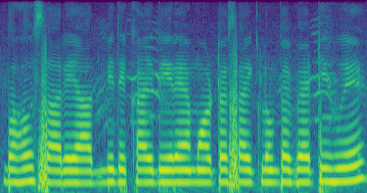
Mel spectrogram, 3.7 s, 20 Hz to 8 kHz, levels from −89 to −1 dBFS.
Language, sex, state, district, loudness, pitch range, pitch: Hindi, female, Uttar Pradesh, Deoria, -11 LUFS, 190-195 Hz, 195 Hz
